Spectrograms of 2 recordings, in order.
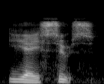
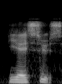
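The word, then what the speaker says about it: Ἰησοῦς: So in biblical Greek, Jesus would have been pronounced Iesus, Iesus. Again, the accent is on sus.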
